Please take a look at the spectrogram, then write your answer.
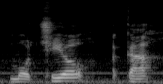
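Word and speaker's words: Motueka: a special type of hop here, and it's pronounced Mochioca hops. And it's a New Zealand hop with refreshing notes of tropical fruit and citrus. So it says here that it has flaked maize and Mocheca hops for a hint of lime.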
